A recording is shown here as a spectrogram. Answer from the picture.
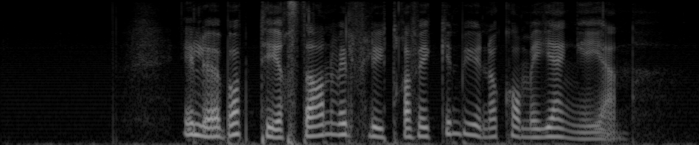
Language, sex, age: Norwegian, female, 41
